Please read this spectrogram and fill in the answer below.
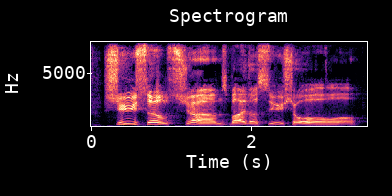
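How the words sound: It is said in a deep, low voice. The speaker calls it right.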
